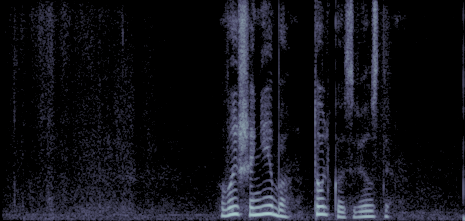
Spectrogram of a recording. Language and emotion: Russian, sad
